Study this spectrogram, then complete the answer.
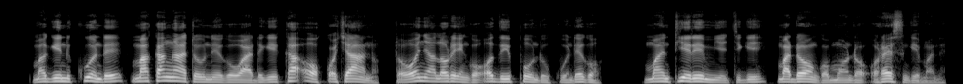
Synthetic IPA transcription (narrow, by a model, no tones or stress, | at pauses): maɡɪnkwondemakaŋatɔoneɡowadɡɪkaʔɔkɔt͡ʃanɔ̰tɔɔɲalɔɾɪŋɡɔʔɔd̪ɪpondokwondeɡɔ | mantjeɾemjet͡ʃɡɪmadɔŋɡɔmɔndɔʔɔɾɛsŋɡɪma̰nɛ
